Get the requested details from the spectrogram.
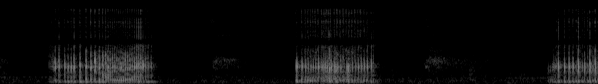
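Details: Pug blind from birth snoring very loudly while asleep with her eyes open, next to a 10-year-old black pug. Loud, harsh rattling snores about every 2.5 seconds (around 24 breaths/min) with softer wheezy out-breaths: snoring.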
